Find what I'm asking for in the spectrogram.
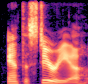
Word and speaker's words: Anthesteria: We might guess that because the rites associated with the Erigone's myth were practiced at the same time of year as the, I'm never going to say this right, Anthesteria, okay, I did say it right, this festival incorporated so many other diverse elements, incorporated her rites too, thereby pulled Erigone into Dionysus' orbit.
